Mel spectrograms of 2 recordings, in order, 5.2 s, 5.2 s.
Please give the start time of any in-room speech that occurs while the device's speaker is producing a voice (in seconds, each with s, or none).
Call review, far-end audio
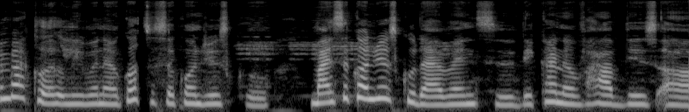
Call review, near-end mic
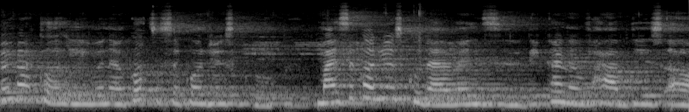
none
